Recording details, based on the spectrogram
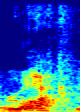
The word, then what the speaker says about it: ruach: And in the Hebrew, it's ruach, and ruach is a very guttural sound when you pronounce it, and it means breath. When you breathe, there's kind of a from the abdomen, from the gut, and so ruach not only means breath, it can mean wind, and it can mean literally spirit.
